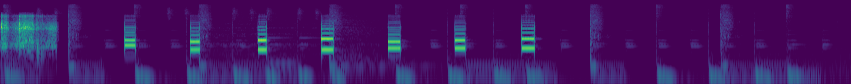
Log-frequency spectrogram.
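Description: Telephone keypad tones from a number being dialed: seven evenly spaced dual-tone beeps, clear and loud, following a short noisy burst and set against regular low thumps that continue throughout.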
